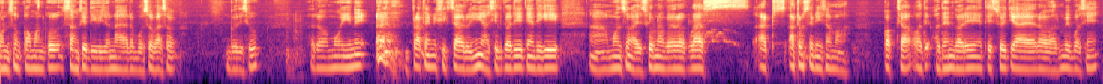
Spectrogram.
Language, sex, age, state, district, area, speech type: Nepali, male, 60+, West Bengal, Kalimpong, rural, spontaneous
